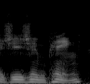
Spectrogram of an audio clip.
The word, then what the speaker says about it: Xi Jinping: Now, China, Xi Jinping, I think is the way you pronounce his name, Xi Jinping, wants to swallow up Taiwan, Democratic Taiwan.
